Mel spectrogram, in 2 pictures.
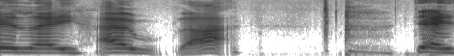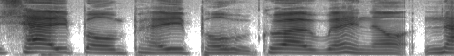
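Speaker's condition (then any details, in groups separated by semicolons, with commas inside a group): Ataxic cerebral palsy; slow speech rate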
